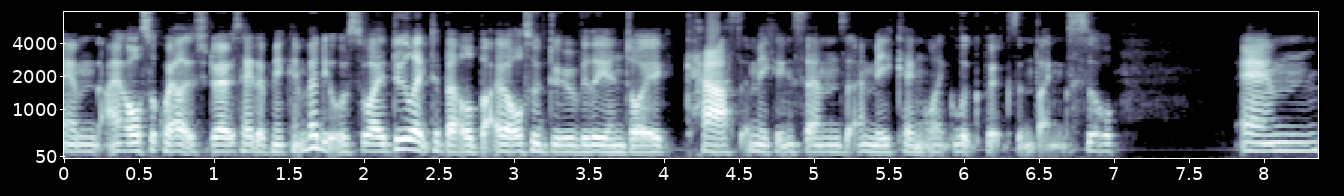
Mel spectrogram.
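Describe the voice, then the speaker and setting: With a strong Scottish accent, a woman speaks in a very deep, low voice and fairly even intonation. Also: fairly quick pace. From Scotland. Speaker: gaming YouTuber. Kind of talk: voiceover commentary. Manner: fast; casual, chatty.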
